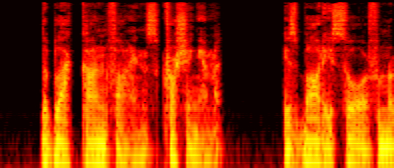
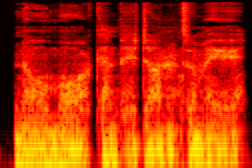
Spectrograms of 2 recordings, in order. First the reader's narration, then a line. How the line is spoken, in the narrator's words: he whispered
